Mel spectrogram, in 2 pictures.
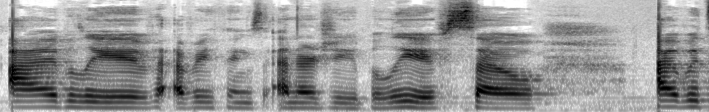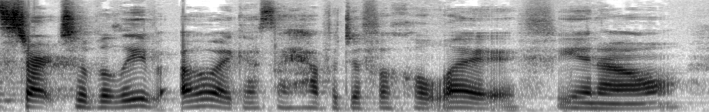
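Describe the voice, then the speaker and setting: A woman's voice: lowish voice, fairly even intonation, normal speed. A woman in her thirties from Michigan, a guest healer telling her story in an earnest, reflective way. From Michigan, USA. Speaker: podcast guest, mystic and healer. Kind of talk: casual podcast interview.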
